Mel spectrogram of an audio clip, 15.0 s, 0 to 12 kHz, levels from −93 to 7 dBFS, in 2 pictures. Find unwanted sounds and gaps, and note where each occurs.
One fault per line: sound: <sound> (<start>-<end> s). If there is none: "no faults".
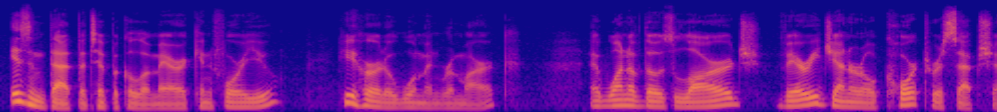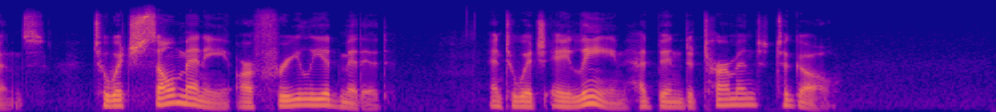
no faults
